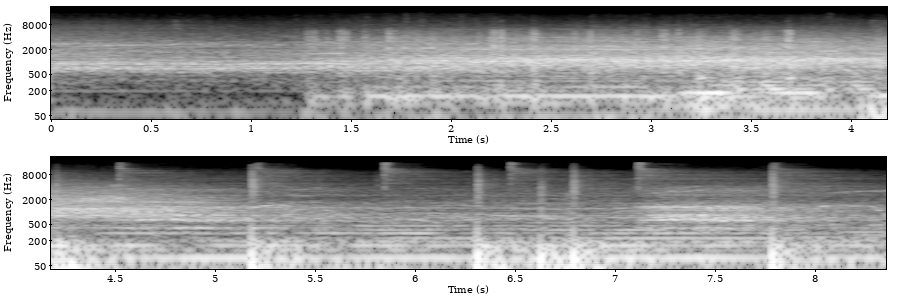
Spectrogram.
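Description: Rock-festival crowd cheering, then a low sustained keyboard tone comes in about a second in, and sharp percussive hits start about halfway through: the opening of a symphonic metal song's intro.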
